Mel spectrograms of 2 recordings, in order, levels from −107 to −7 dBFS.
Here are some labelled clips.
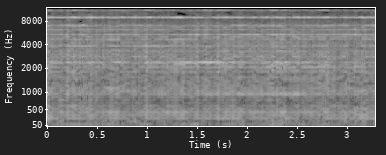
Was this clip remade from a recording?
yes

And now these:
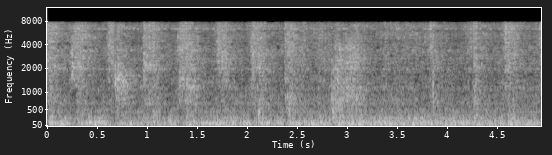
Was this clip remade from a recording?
yes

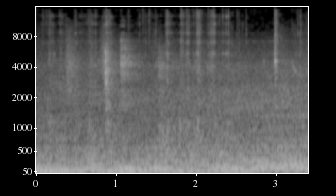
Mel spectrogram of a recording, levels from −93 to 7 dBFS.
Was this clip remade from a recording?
no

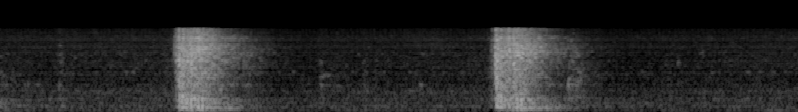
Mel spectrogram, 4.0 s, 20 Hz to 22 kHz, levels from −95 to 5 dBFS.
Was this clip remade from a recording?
yes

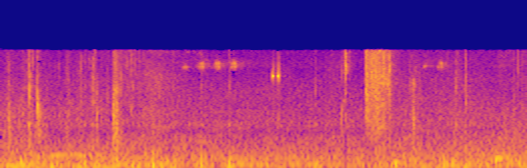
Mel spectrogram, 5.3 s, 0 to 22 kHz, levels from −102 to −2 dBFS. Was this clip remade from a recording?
no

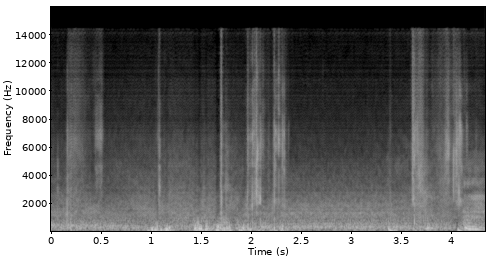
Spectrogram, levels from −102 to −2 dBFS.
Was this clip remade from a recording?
yes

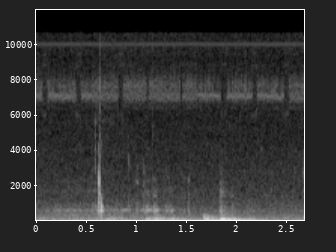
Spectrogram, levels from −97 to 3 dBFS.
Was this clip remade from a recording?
no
